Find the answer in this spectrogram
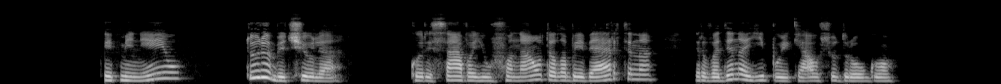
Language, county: Lithuanian, Panevėžys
